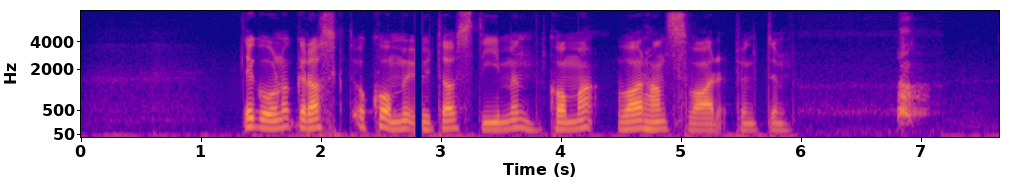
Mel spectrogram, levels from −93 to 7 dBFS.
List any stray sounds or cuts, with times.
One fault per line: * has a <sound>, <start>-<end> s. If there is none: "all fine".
* has a dropout, 2.8-2.8 s
* has a bark, 6.8-7.1 s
